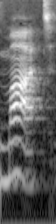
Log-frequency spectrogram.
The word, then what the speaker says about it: Maat: In Egypt, the goddess Maat, and that's spelled M-A-A-T. It's not like the applesauce. M-A-A-T.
